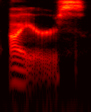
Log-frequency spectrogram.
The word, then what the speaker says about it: Ires: Specifically, we're diving into chapter one, which is narrated by a being named Ires. That's spelled I R E S, pronounced I res.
